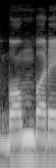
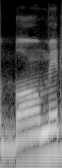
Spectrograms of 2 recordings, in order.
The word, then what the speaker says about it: bomber: ওকে, তাহলে এখানে হচ্ছে এ বম্বারে একটু প্রবলেম করছেন। হ্যাঁ, যে বম্বার কি হচ্ছে, যে বমটা হচ্ছে মূল শব্দ, তো বমের সাথে হচ্ছে একটা সাফিক্স যুক্ত হয়েছে ইয়ার দিয়ে নাউন করা হয়েছে, যে বম তো হচ্ছে বম, আর যে বমার মানে যে বম করে,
